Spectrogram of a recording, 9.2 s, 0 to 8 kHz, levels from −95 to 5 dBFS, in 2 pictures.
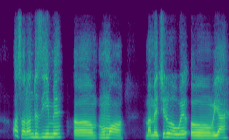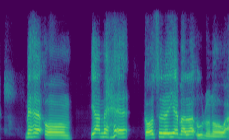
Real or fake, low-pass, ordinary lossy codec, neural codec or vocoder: fake; 7.2 kHz; none; codec, 24 kHz, 0.9 kbps, DualCodec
